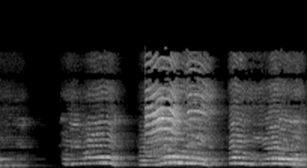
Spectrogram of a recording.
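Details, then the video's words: Mikey, a harlequin Great Dane, gives his happy daily howl. A brief steady note, a short pause, then two long, wavering, richly harmonic howls that rise and sag at their ends before breaking off. "Howling Harlequin Great Dane"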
